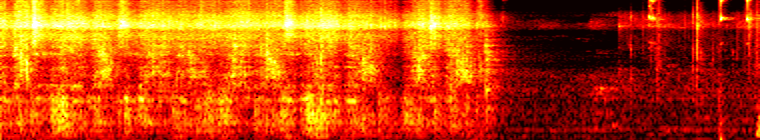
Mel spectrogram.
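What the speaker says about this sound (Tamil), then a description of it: "நல்லா வறுக்கணும், பொன்னிறம் ஆகிற வரைக்கும் சன்னத்திலே வச்சு." Ingredients for idli podi dry roasted and stirred in a metal pan on low heat: steady scraping and rattling of a spatula against the pan with a soft hiss, stopping midway, then quiet with a sharp clink near the end.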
